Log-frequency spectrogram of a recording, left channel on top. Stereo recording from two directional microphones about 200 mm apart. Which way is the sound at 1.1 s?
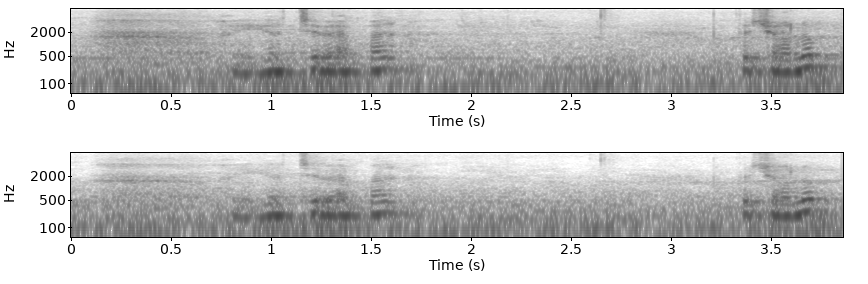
10° right (ahead or behind).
